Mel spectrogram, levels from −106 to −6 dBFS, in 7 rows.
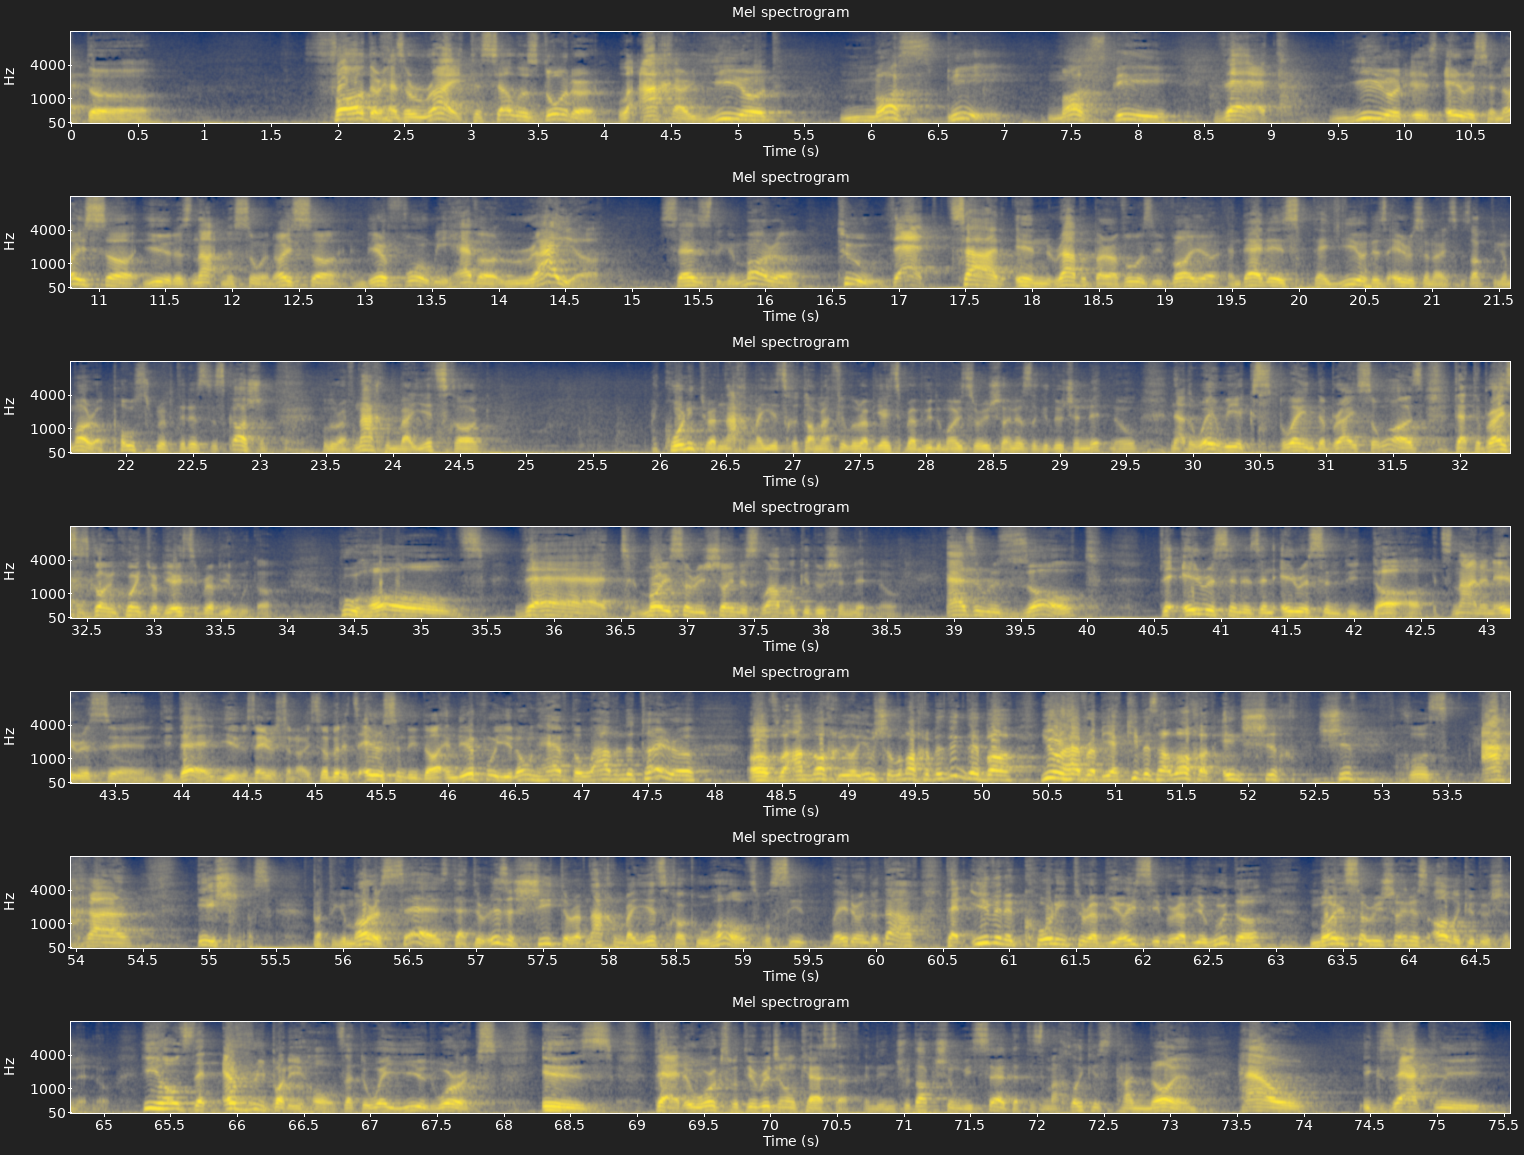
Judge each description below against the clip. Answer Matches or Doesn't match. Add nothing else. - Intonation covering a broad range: Matches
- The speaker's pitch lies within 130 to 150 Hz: Matches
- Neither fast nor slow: Matches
